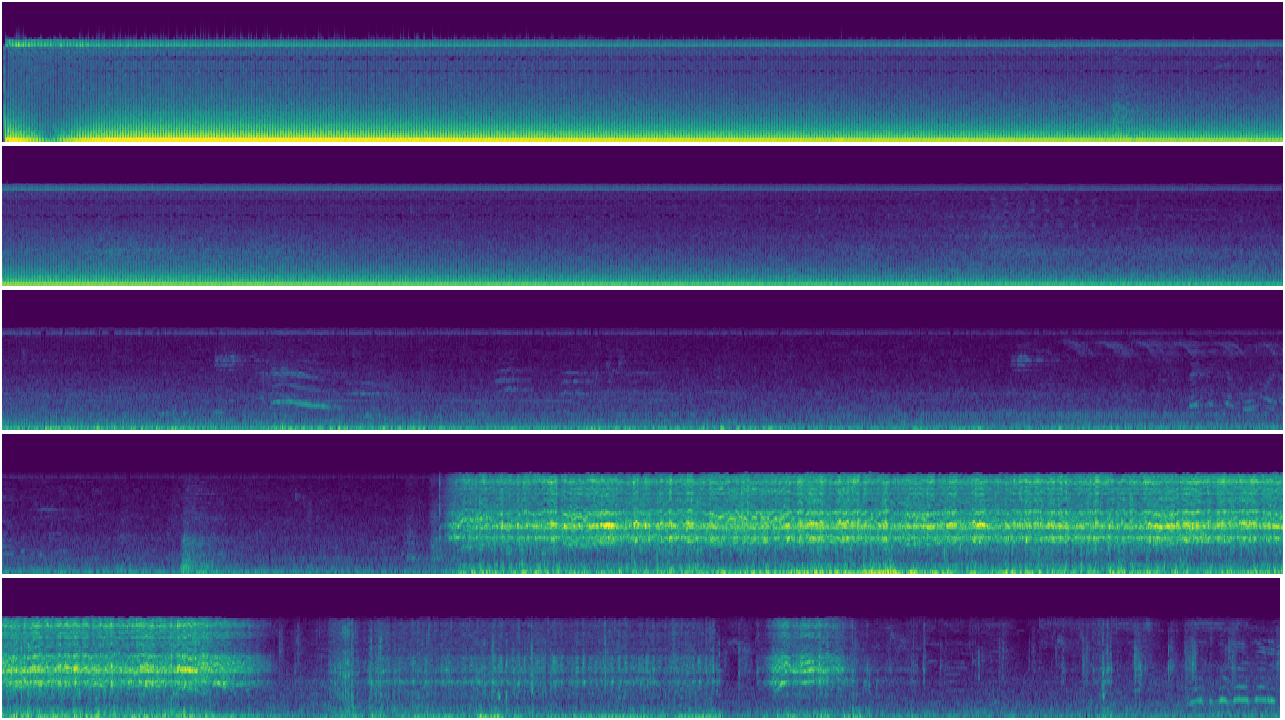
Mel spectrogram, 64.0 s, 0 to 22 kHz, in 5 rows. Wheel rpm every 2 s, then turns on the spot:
0, 0, 0, 0, 0, 0, 0, 0, 0, 0, 0, 0, 0, 0, 0, 0, 0, 0, 0, 0, 0, 130, 220, 220, 230, 230, 90, 30, 30, 40, 0, 0.
54-60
